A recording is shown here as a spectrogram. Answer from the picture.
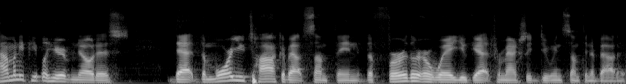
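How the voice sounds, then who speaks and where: An American accent at a very fast pace, with very wide pitch swings. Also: man, fairly low pitch for a man. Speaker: animal rights activist speaker. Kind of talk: conference talk. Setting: stage with audience. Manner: hesitant, many fillers.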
